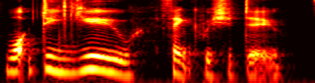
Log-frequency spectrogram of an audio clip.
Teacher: I don't use the weak form of you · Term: stronger form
